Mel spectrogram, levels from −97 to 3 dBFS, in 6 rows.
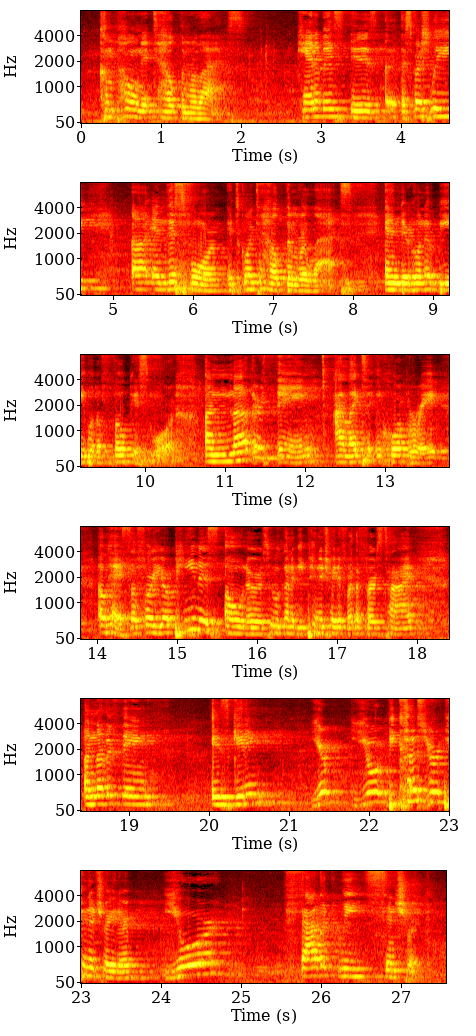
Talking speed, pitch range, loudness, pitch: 135 wpm, 170-215 Hz, -22 LUFS, 185 Hz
